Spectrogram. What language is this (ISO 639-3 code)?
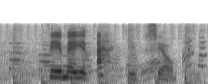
isl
